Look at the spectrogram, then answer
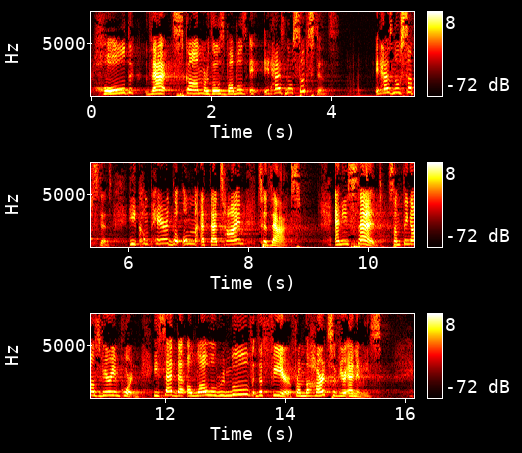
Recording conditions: live audience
